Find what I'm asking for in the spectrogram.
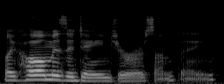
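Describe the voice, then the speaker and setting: A woman's voice: lowish voice, moderate pace, creaky, fairly bright tone. A woman streamer giving casual livestream commentary in an informal, rambling, giggly way.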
